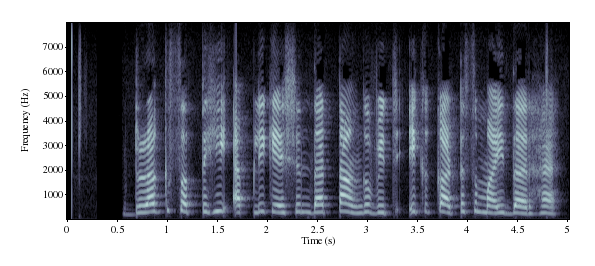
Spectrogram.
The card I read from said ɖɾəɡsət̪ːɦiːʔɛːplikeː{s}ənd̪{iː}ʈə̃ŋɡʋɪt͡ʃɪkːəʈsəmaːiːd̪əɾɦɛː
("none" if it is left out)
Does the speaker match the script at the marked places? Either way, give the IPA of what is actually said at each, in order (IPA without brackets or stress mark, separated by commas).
ʃ, aː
